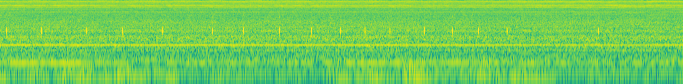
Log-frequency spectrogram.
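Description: Short keyboard clicks tick from a phone at an uneven pace.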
